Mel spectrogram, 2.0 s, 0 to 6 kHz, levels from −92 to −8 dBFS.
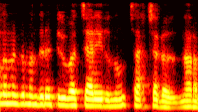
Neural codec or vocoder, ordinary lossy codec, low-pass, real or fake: codec, 16 kHz, 1.1 kbps, Voila-Tokenizer; none; 5.4 kHz; fake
